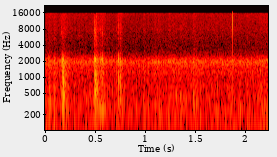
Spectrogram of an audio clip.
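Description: A handful of light clicks and taps from a hand handling a cosmetic loose-powder jar and its lid.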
